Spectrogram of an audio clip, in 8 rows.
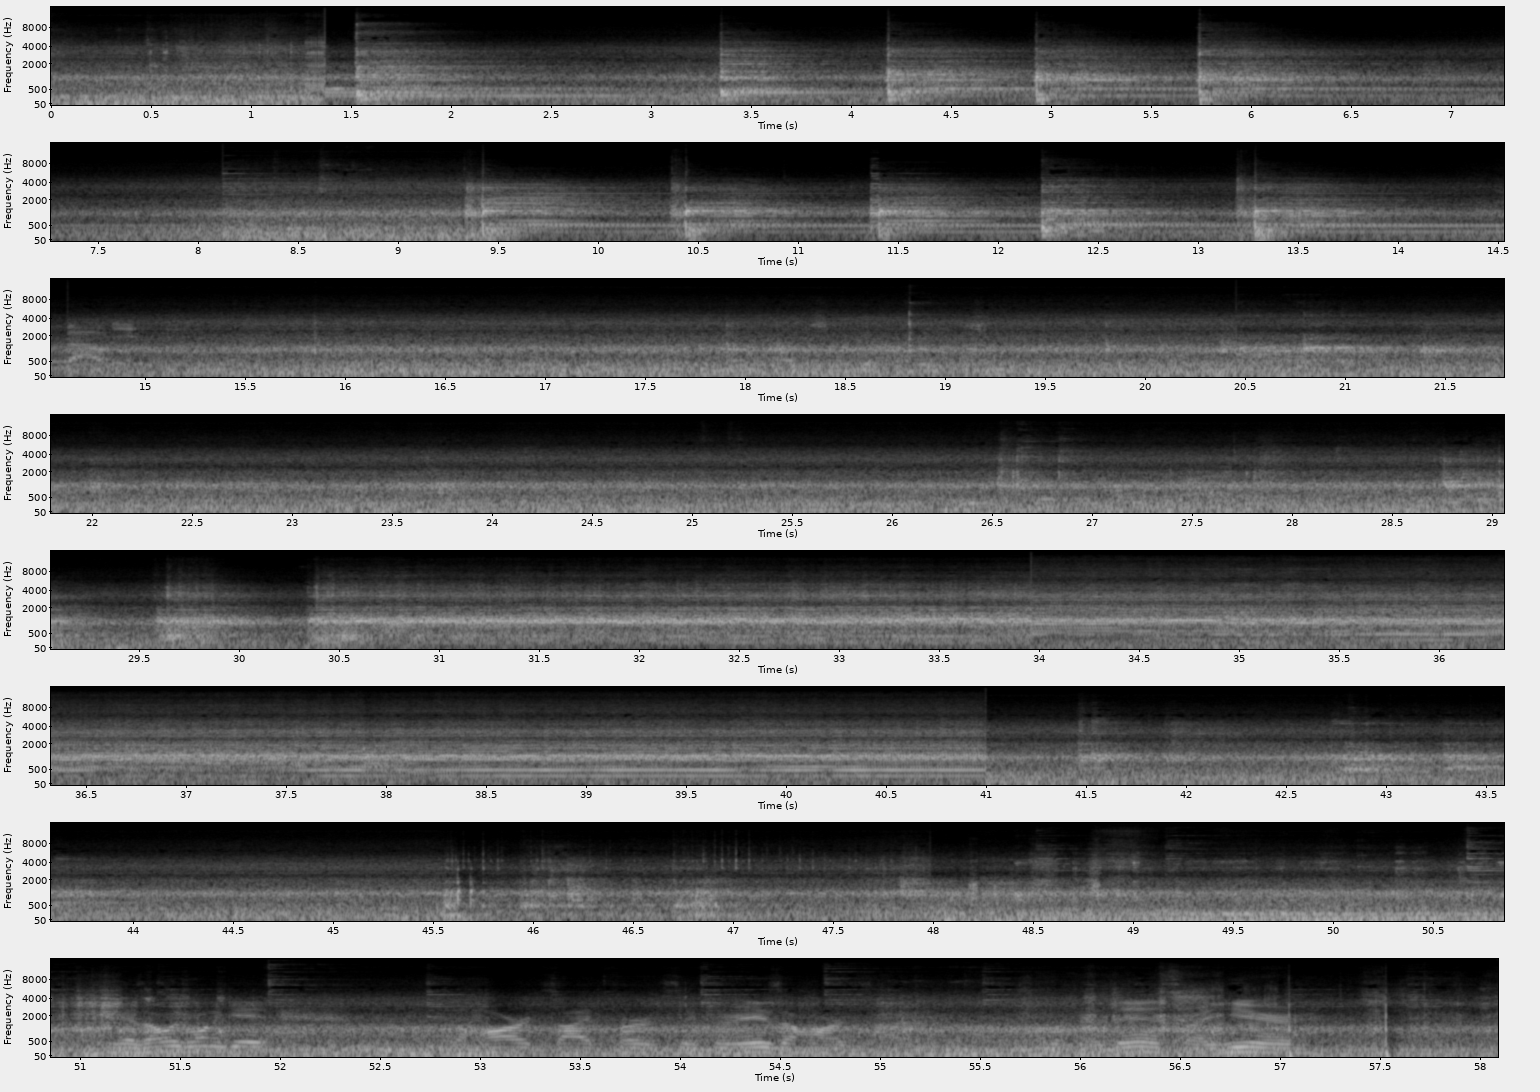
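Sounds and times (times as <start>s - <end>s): machinery running: 0.0s - 58.0s
pitched machine hum: 0.0s - 58.0s.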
